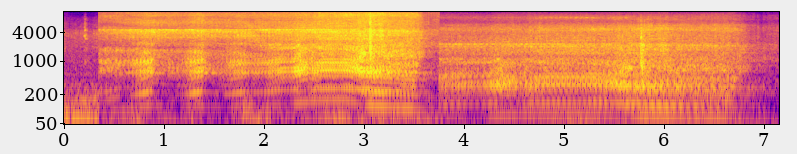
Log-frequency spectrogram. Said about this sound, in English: let's see if I can make the tire squeal a little bit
